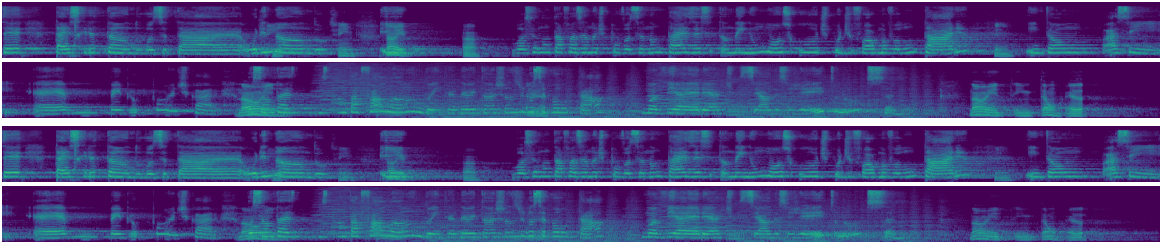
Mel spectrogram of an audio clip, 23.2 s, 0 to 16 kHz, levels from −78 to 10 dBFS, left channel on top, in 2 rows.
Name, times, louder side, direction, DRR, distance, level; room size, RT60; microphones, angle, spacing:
voice 1, 0.0-3.3 3.8-4.1 5.1-17.6 18.0-20.6, right 1 dB, 10° right, 0.6 m, -26 dB
voice 2, 3.4-4.1 4.6-4.8 9.9-10.1 13.9-14.4 16.8-17.0 21.0-22.4, left 4 dB, 80° left, 0.6 m, -29 dB
sound 1, 14.7-21.2, equal, 10° left, 1.0 m, -40 dB
27.0 x 26.0 x 7.2 m
head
